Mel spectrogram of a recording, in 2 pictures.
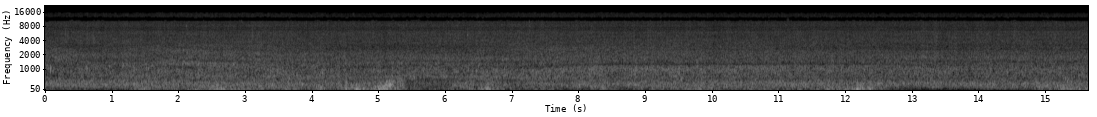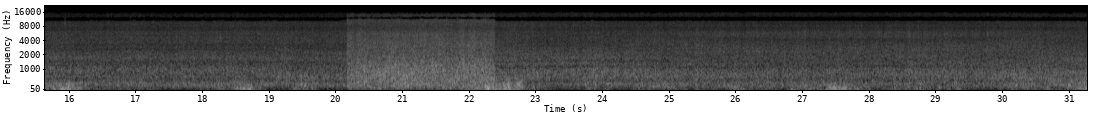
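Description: Muddy water rushing steadily through a breach in a drained beaver dam and down a ditch, with a few brief low thumps. About two-thirds of the way through, the rush turns louder for about two seconds.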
